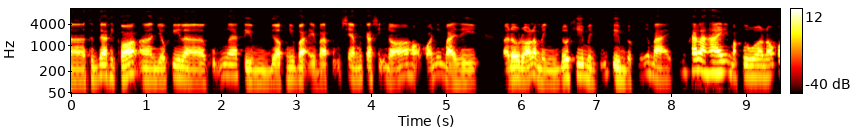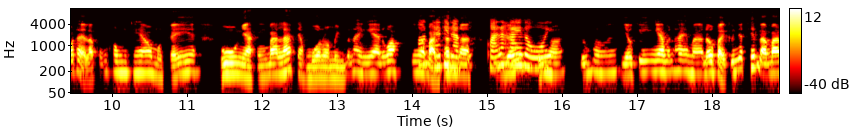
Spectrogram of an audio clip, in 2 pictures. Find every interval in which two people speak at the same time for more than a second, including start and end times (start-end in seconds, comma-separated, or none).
14.1-15.8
